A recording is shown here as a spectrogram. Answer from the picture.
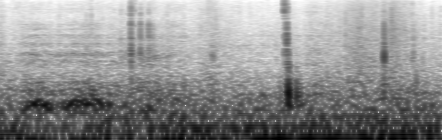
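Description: A few light, faint clicks from a bait boat's plastic bait hopper being handled as a rig is set into it, over a steady low rumble.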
